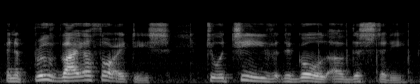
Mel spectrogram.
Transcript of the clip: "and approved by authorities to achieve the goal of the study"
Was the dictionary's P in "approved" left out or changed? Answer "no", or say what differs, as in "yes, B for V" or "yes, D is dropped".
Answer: no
